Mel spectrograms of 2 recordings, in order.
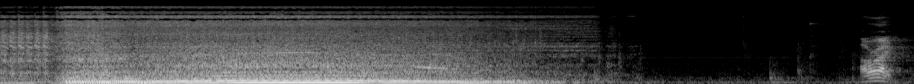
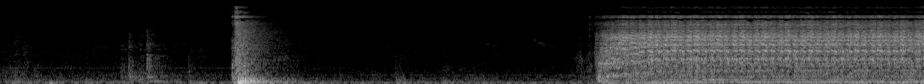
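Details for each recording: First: Old truck on points ignition, first start since mid-March after the carburetor bowl fuel evaporated: it cranks a while, then catches cleanly and runs evenly with no misfire; a normal start. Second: Truck converted from points to a Pertronix electronic ignition with a Flamethrower II coil on full 12 volts: a clunk, then steady starter churning about three turns a second with no firing; crank, no start.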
